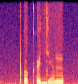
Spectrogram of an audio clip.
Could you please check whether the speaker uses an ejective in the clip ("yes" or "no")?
yes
